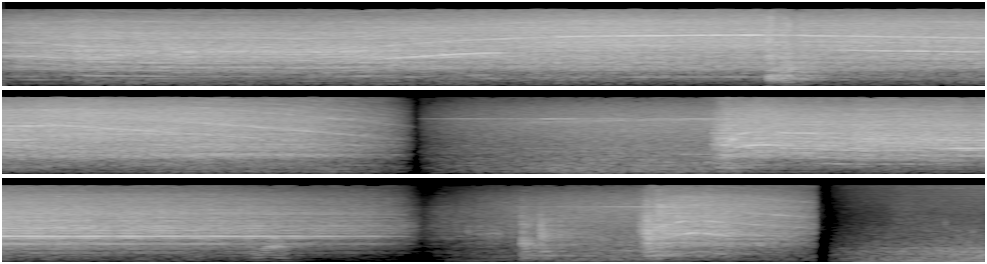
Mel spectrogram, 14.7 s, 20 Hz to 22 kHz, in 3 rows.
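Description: AGP T14 450 W electric tapping machine running as it cuts threads into holes in a metal plate, its motor whine gliding up and down in pitch as the load changes. There are three separate runs, the first about seven seconds long, each cutting off abruptly.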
